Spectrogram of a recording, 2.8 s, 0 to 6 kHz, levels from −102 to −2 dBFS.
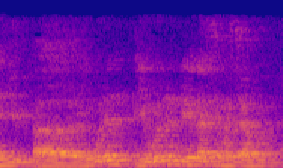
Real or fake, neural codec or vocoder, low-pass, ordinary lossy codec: real; none; 5.4 kHz; AAC, 24 kbps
